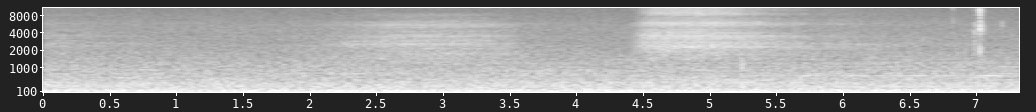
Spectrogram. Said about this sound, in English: Into deep breathing.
